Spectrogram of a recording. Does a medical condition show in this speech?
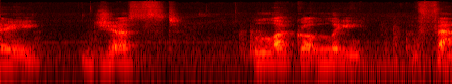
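Yes: essential tremor; affects legs as well.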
